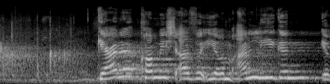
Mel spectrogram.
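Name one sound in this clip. A middle-aged woman speaks into a microphone in a large hall.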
